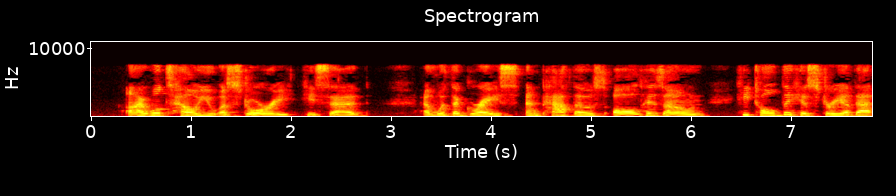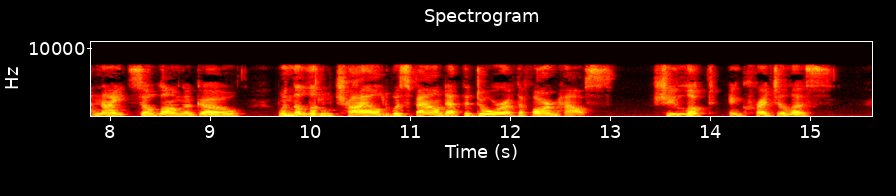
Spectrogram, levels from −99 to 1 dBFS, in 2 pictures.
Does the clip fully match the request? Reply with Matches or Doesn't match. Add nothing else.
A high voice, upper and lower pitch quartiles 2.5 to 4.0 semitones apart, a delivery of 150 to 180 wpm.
Matches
